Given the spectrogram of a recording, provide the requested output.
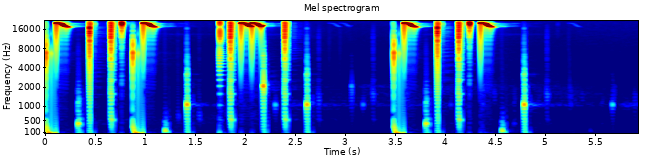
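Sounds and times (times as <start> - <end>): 
electronic percussion: 0.0 - 2.6, 3.5 - 4.9.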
